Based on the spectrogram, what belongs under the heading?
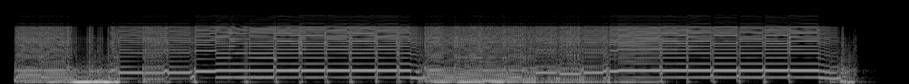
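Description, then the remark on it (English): Electric guitar played through a Big Muff fuzz pedal and reverb plays a sustained, saturated riff with repeated rhythmic chugs and held notes, washed in reverb, loud with no voices. “Go ahead and pick one up, and let's give a listen to that in addition to our reverb and our Big Muff.”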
